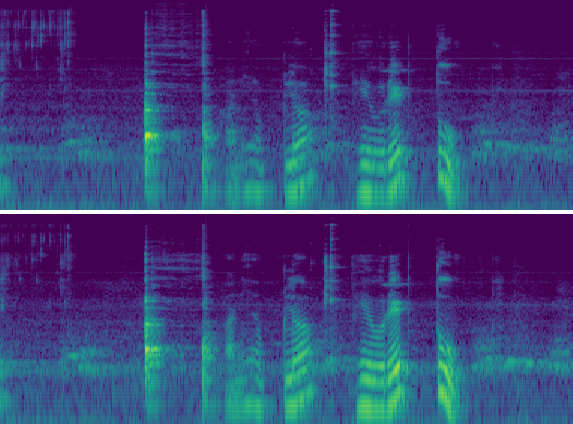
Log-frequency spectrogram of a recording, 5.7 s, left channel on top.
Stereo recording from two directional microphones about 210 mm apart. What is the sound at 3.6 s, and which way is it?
Speech, 20° right (ahead or behind).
